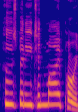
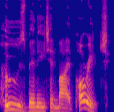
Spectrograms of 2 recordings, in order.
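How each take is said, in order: First: The voice is high and squeaky. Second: The voice is big and gruff. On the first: "in his squeaky little voice" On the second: "in his big gruff voice"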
